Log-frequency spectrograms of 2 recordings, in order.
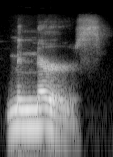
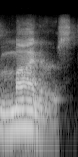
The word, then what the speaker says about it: Meinerz: That would be Quinn Miners, or it could be pronounced Miners, Meinerz, but he will push for the starting job over Cushenberry.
